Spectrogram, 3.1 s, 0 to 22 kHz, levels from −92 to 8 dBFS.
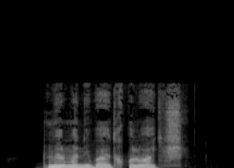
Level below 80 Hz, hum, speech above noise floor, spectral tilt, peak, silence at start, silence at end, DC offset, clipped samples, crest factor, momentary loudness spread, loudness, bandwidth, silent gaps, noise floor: -66 dBFS; none; 55 dB; -6.5 dB/octave; -14 dBFS; 0.6 s; 0.7 s; under 0.1%; under 0.1%; 16 dB; 12 LU; -28 LUFS; 11.5 kHz; none; -83 dBFS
